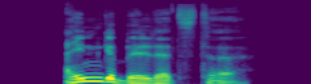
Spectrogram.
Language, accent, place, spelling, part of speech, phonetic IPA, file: German, Germany, Berlin, eingebildetste, adjective, [ˈaɪ̯nɡəˌbɪldət͡stə], De-eingebildetste.ogg
- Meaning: inflection of eingebildet: 1. strong/mixed nominative/accusative feminine singular superlative degree 2. strong nominative/accusative plural superlative degree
